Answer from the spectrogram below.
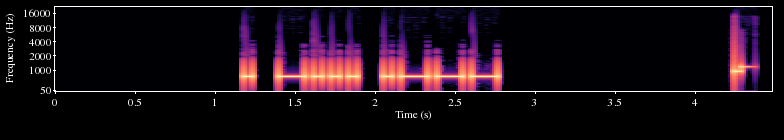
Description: Morse code, heard as a keyed tone, about 22 wpm, 700 Hz. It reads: EBJ
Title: Three Challenging Letter-Number Combinations 22wpm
